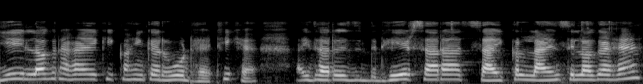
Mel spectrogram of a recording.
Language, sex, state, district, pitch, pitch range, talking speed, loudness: Hindi, female, Bihar, West Champaran, 225 Hz, 200-235 Hz, 175 wpm, -19 LUFS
